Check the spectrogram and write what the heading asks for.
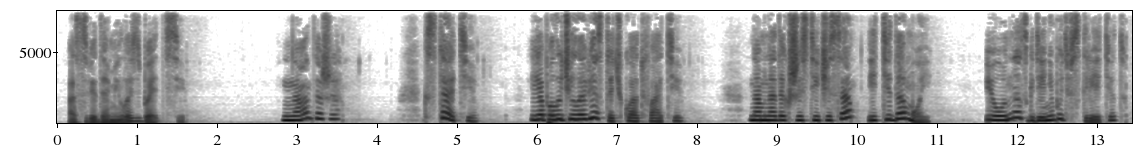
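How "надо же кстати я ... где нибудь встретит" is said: put-on girl voice. A narrator's reading. Betsy voiced.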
